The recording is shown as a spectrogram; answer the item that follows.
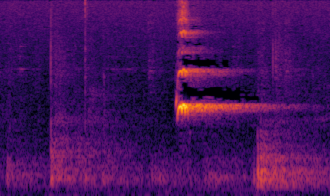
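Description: A soccer ball thumps off a foot on carpet about half a second in, then a coach's whistle gives one short, sharp steady blast that rings on in the hall as it fades: the signal for the player to stop the ball. Another soft thump comes just before the end as the ball is stopped underfoot.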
